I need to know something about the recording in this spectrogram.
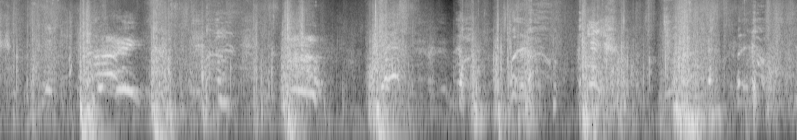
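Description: Blows thud heavily against a body.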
